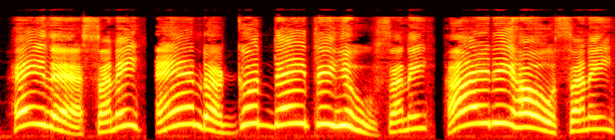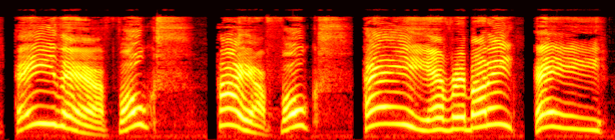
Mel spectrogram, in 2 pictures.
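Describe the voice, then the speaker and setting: A woman's voice: very high voice, sing-song, slow, hardly any pauses, pushed and bright, no echo, clean studio sound, heavily acted. A woman voicing a folksy, confident boy baseball player in a cartoon video game, chatty and full of old-fashioned exclamations. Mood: cheerful greeting. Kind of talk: cartoon video game voicelines, sports banter.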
